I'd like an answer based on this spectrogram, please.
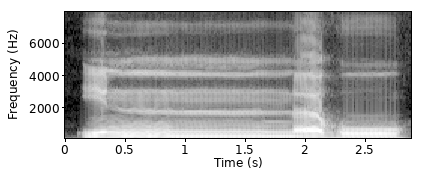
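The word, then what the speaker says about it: إنه: aduwum mubin kemudian padafal innahu di sini ada bacaan gun berupa huruf mim yang ditasdidkan dan diwarnai dengan warna hijau yang artinya nunnya harus ditahan dulu suara nnya inahu innahu kemudian padafel hu ada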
